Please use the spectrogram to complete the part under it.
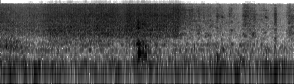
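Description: Spice paste frying and being stirred in hot oil in a Bengali home kitchen, a soft steady sizzle with scraping stir strokes that thin out toward the end, fairly quiet.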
